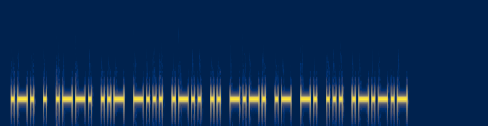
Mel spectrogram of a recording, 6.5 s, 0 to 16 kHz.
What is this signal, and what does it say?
Morse code, heard as a keyed tone, about 28 wpm, 700 Hz. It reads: REPUBLICANS.
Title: Pangram Challenge v2 - 28wpm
